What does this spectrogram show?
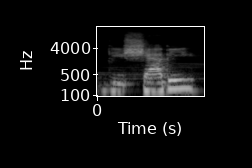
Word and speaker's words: Chaabi: There's a rhythm in Morocco called the shabi, which is spelled Chaabi, and it's a really fucked up rhythm.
